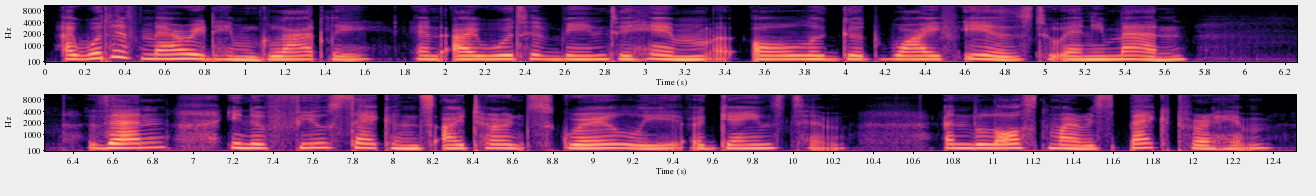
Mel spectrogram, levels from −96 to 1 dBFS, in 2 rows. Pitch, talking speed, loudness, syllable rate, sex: 225 Hz, 175 wpm, -20 LUFS, 4.4 syllables/s, female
